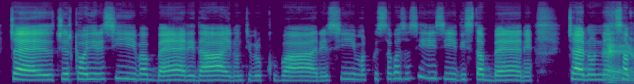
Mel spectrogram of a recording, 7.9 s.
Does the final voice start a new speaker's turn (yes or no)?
yes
